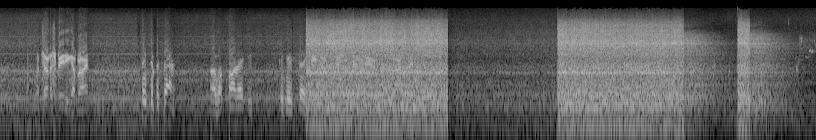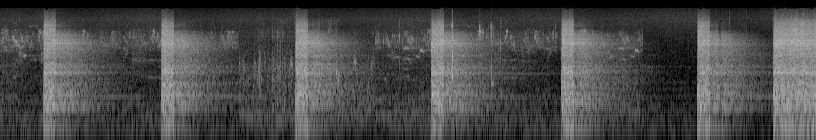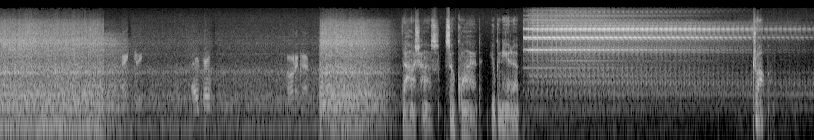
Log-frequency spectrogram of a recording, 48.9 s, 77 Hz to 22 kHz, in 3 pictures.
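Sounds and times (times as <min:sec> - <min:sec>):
jet engine surges: 0:00.0 - 0:18.4, 0:30.3 - 0:40.7
jet engine running: 0:00.0 - 0:18.8, 0:19.5 - 0:26.5, 0:30.2 - 0:40.7.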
